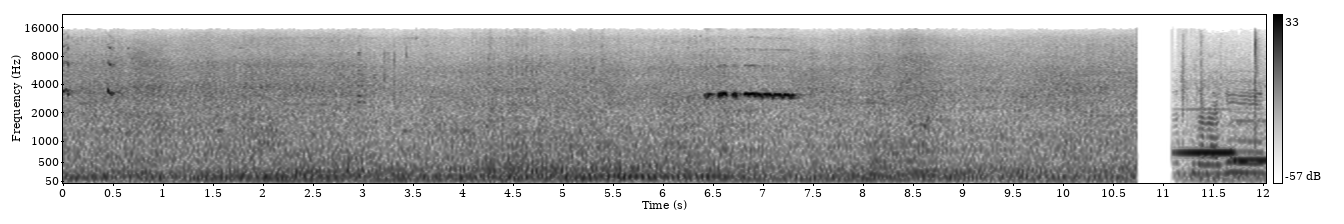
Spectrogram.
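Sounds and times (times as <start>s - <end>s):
vehicles passing close by: 0.0s - 10.8s
high-pitched beep: 11.1s - 12.0s.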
